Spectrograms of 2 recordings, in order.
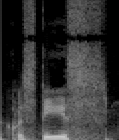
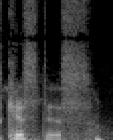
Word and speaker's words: Quistis: If you were like me, you probably grew up calling her Quistis, but I guess the correct quote-unquote quote-unquote correct pronunciation is Kistis.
